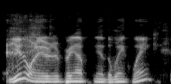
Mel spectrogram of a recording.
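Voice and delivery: ordinary talk, nothing marked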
